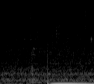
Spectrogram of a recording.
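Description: Water is poured over cut bitter gourd to wash it in a home kitchen. A steady splash of running water starts midway and continues close and fairly loud, with no talking.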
